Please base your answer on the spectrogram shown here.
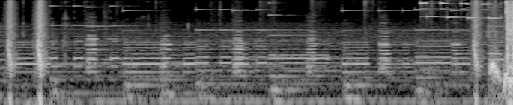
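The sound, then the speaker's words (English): Super punch impacts from an arcade video game land on enemies as a few heavy thuds, loudest near the start and again near the end, over steady game music with bright chiming tones. “Punch. Whoa, I got some type of super punch. Whoa, the enemies die super fast.”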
